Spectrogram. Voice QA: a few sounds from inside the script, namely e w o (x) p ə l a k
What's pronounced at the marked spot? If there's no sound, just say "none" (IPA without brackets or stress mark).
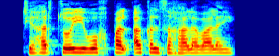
x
